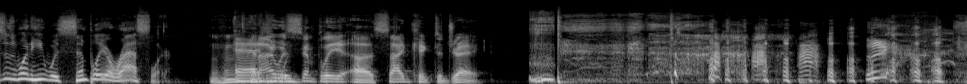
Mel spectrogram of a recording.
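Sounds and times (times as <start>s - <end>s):
speech: 0.0s - 5.6s, 7.8s - 9.6s
person coughing in a fit: 5.3s - 6.0s
laughter: 5.7s - 9.6s.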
